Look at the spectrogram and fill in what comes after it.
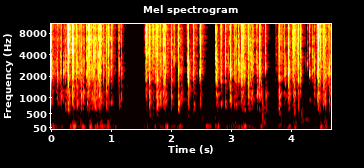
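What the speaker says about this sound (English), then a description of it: "what are you typing?" Typing on a computer keyboard, with rapid clusters of close clicking keystrokes in bursts separated by brief pauses, sounding alone with no talk.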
